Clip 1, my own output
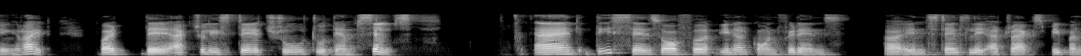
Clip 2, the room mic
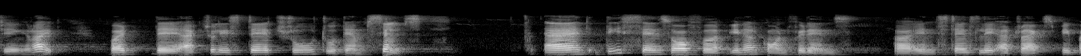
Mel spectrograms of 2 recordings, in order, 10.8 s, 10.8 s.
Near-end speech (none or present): none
